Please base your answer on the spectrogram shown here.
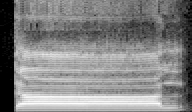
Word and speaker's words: د: এই অক্ষরটা কি অক্ষর জিহ্বার আগা সামনের উপরে দুই দাঁতের গোড়ায় লাগান লাগিয়ে আপনারা এই অক্ষরটা উচ্চারণ করেন তাল তাল সবাই একসাথে উচ্চারণ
